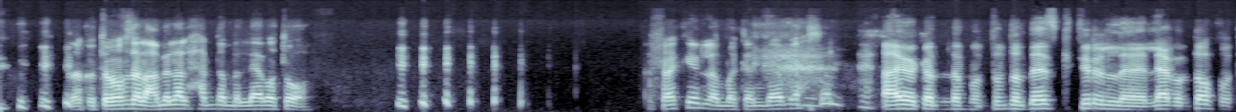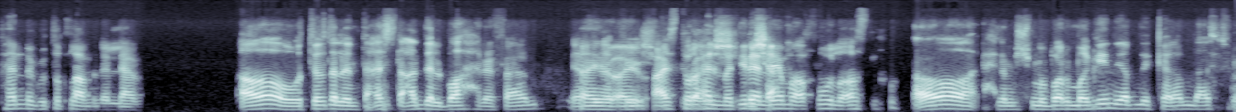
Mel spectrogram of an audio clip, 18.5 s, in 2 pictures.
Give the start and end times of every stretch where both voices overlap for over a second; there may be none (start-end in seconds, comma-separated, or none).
13.6-15.2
